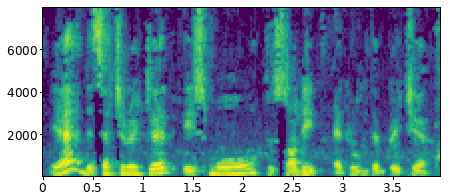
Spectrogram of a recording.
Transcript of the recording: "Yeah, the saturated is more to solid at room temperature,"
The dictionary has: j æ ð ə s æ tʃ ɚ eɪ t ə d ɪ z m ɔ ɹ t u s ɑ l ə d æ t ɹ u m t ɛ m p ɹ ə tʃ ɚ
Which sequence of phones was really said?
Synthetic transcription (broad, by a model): j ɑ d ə s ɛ tʃ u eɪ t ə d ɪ s m ɔ l t u s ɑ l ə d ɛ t ɹ u m t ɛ m p ɹ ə tʃ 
